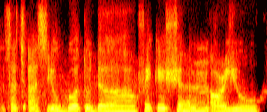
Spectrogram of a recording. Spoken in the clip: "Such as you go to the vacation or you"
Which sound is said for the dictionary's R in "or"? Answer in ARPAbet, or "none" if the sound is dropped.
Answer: R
